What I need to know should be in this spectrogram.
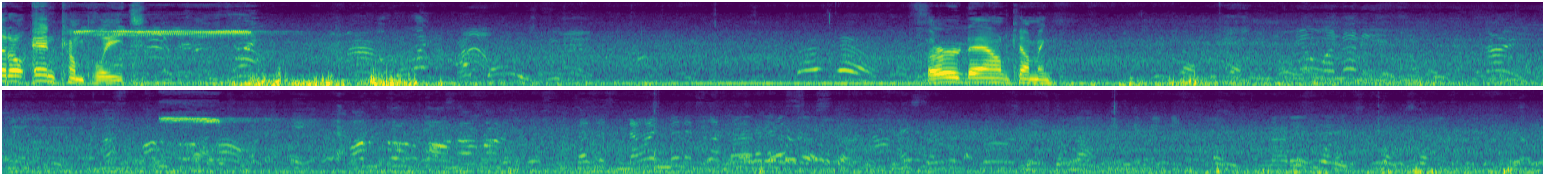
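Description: Men talk and call out to each other outdoors, close by and farther off.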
